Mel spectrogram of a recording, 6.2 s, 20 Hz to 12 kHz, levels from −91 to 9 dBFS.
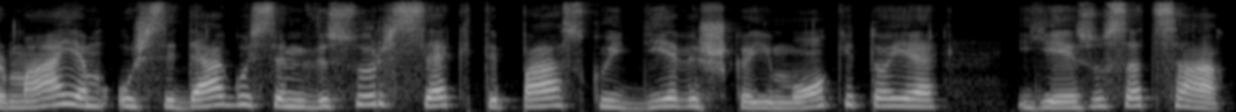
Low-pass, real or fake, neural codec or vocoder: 10.8 kHz; real; none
